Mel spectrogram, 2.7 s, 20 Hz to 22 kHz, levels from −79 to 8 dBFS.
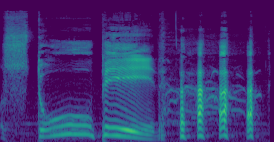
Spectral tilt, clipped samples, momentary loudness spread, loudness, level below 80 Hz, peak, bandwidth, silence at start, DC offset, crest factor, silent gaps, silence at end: -1.5 dB/octave; under 0.1%; 12 LU; -23 LUFS; -68 dBFS; 0 dBFS; 16 kHz; 0 s; under 0.1%; 24 dB; none; 0.15 s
